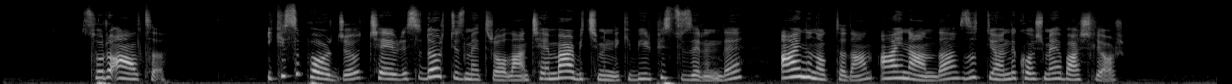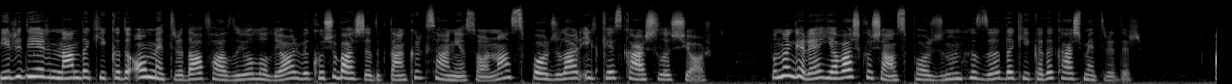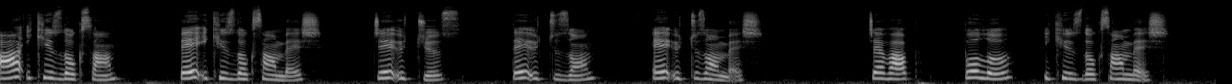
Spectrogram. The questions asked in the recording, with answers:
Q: Buna göre yavaş koşan sporcunun hızı dakikada kaç metredir?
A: Cevap: Bolu 295.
